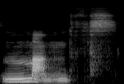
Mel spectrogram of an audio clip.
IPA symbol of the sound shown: θs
